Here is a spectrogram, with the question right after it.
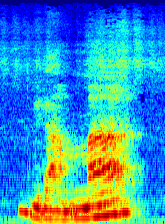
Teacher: ¿Cuál es la sílaba en gramática que lleva la mayor intensidad? Grama, ¿no? Si yo cuento de atrás hacia adelante, perdón, esta sería la última, la penúltima, la antepenúltima sílaba. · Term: esdrújula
